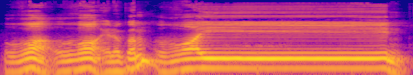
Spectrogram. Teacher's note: গাইনটা আমরা হলকের শেষ থেকে মোটা উচ্চারণ করব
